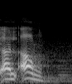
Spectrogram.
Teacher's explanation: Kalau rnya mati maka kita lihat harakat sebelumnya seperti al-ard. Ra mati sebelumnya fathah kita baca tebal. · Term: ra tebal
